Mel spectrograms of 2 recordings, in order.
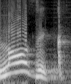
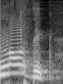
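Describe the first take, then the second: No difference in how they are said.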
